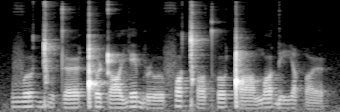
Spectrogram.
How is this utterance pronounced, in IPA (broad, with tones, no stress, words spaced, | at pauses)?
vʊː˧ ɡ͡ǀu˦˨t̪œː˧ǃʰʊ˦ ʈɒː˧je˦bɹʊː˨ fɔ˦ǀʰɔ˨t̪ʰo˧ ǃɒː˨mɔ˦ɗiː˧qʷœ˨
